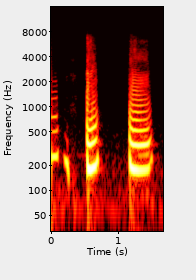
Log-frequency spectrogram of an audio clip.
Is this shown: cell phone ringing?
no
